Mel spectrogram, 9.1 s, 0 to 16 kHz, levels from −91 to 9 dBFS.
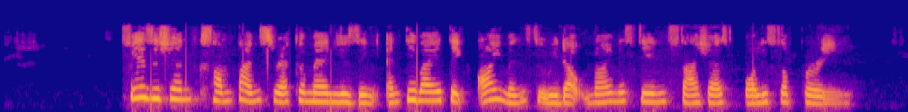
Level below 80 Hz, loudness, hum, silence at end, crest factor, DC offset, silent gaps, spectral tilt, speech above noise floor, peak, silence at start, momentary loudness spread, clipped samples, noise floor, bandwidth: -56 dBFS; -15 LUFS; none; 0.6 s; 14 dB; under 0.1%; none; -4 dB/octave; 69 dB; -2 dBFS; 1.2 s; 6 LU; under 0.1%; -84 dBFS; 7.6 kHz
